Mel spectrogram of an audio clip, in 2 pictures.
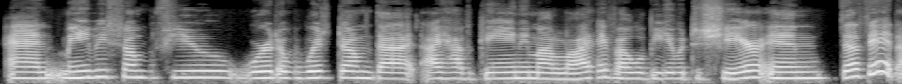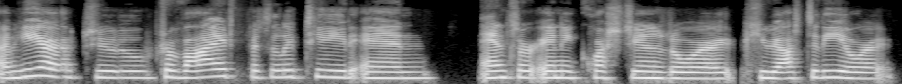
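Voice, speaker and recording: A woman from Ecuador, a relationship and intimacy coach, speaking as a guest in an interview, expressive and flowing, stringing words together in slow runs. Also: on the high side, clean tone. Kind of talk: conversational interview.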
